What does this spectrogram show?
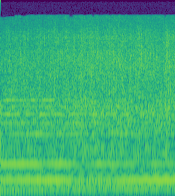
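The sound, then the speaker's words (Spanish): An audience applauds loudly for the Lord at a church service at night, a dense, steady wash of clapping that fills the space, with sustained keyboard tones humming underneath. “Dele un aplauso al Señor si usted lo cree. Déselo bien fuerte en esta noche.”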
